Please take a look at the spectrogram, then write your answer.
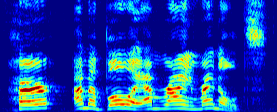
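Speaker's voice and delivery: loud, high offended objection; indignant protest. Acted. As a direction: insist you're a boy, outraged. Objecting to being called her.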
